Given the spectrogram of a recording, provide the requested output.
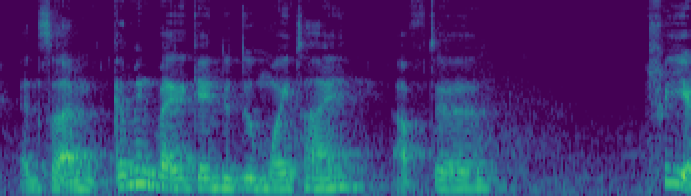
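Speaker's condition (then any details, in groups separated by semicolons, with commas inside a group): No condition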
